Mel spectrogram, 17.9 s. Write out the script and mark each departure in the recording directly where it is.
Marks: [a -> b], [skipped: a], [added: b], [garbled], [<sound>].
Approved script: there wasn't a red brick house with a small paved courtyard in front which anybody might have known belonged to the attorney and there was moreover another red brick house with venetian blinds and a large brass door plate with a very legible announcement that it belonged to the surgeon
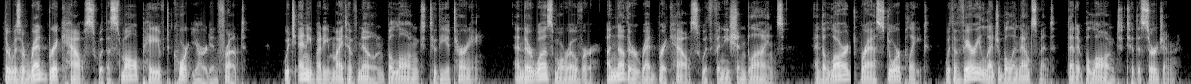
there [wasn't -> was] a red brick house with a small paved courtyard in front which anybody might have known belonged to the attorney and there was moreover another red brick house with venetian blinds and a large [dropout] brass door plate with a very legible announcement that it belonged to the surgeon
